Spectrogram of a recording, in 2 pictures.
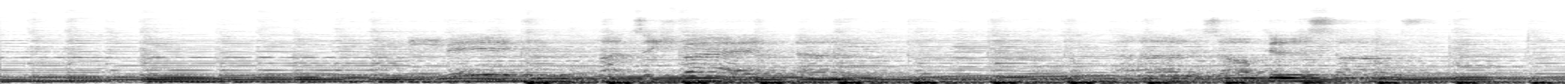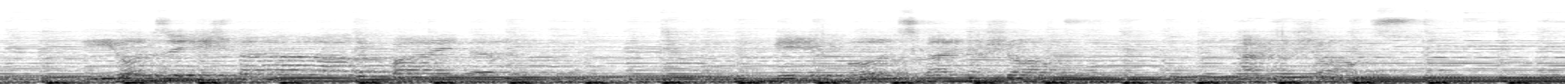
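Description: Live music from two acoustic guitars strummed through a PA, with a steady low beat joining about three and a half seconds in.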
